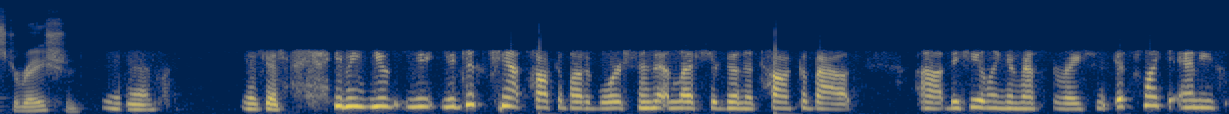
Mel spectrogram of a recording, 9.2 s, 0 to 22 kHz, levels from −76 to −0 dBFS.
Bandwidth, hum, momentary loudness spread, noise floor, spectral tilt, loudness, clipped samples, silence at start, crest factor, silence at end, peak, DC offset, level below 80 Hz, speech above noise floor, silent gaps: 9.6 kHz; none; 10 LU; -63 dBFS; -6 dB/octave; -19 LUFS; under 0.1%; 0 s; 16 dB; 0.1 s; -2 dBFS; under 0.1%; -64 dBFS; 44 dB; none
